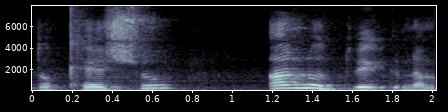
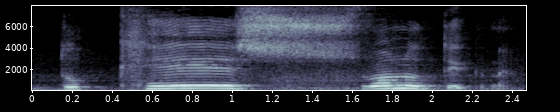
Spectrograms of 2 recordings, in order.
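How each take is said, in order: First: The two words are said separately, split apart. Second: The two words are fused into one joined form. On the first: The speaker calls it right. "हमें उसको तोड़ के simple बनाना है।" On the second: The speaker calls it wrong. "पर हमें ऐसे नहीं बोलना है।"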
